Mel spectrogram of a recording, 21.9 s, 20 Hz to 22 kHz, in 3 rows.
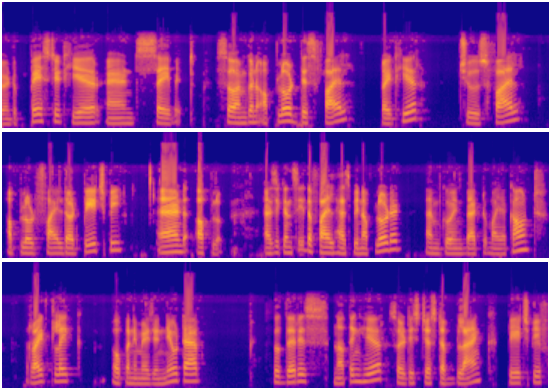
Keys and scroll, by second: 0.2 ctrl+v, 1.9 ctrl+x, 2.3-3.2 typing, 18.9 ctrl+c.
